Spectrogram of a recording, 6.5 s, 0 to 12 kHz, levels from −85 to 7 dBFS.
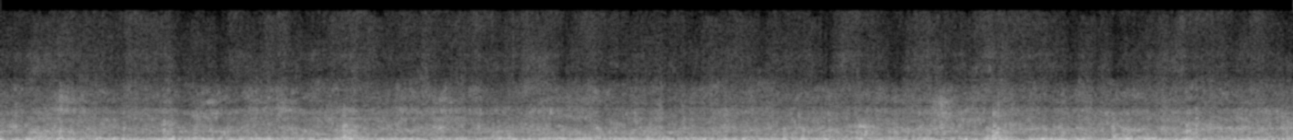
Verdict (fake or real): fake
